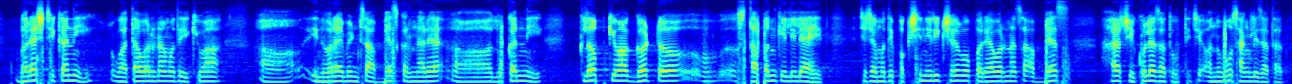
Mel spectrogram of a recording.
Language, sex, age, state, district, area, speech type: Marathi, male, 45-60, Maharashtra, Buldhana, urban, spontaneous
